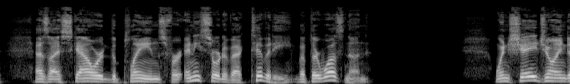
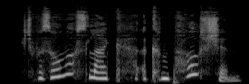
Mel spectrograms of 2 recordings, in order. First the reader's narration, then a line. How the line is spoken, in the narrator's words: the Phoenix woman added in a thoughtful voice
